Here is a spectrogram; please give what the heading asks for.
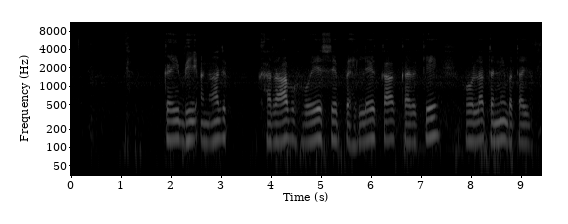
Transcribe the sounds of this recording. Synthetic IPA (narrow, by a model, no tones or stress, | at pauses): kəibʱiənaːd͡ʒ | kʰəɾaːbɦoesepɛɦlekakəɾkehoːlat̪ənibət̪aːi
